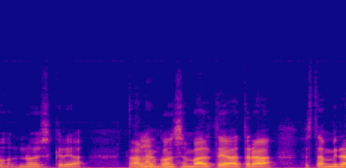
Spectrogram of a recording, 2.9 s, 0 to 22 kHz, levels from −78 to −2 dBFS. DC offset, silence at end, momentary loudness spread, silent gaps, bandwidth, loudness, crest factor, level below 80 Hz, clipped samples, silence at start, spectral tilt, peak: under 0.1%; 0 s; 12 LU; none; 12.5 kHz; -21 LUFS; 18 dB; -44 dBFS; under 0.1%; 0 s; -6.5 dB/octave; -4 dBFS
